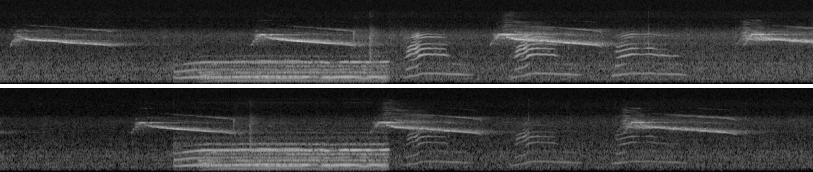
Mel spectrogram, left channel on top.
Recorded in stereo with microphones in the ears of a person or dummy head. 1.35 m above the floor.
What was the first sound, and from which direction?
Singing, 70° right (ahead or behind).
